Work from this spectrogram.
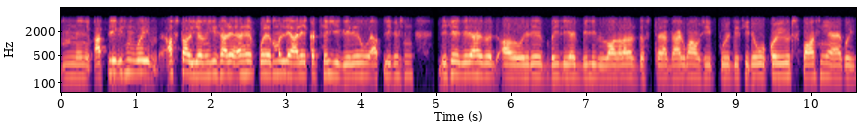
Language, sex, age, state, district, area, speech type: Dogri, male, 18-30, Jammu and Kashmir, Udhampur, rural, conversation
